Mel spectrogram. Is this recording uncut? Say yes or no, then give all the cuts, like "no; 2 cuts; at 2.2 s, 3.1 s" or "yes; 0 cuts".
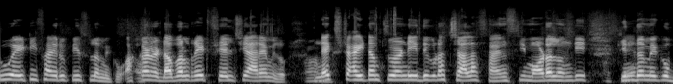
yes; 0 cuts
